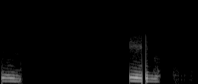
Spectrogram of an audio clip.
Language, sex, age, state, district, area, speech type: Manipuri, female, 60+, Manipur, Ukhrul, rural, conversation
